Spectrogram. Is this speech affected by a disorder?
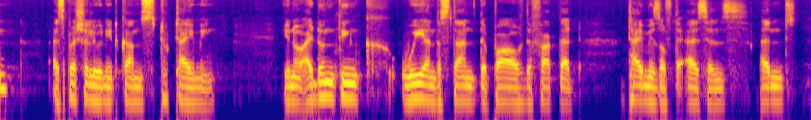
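No.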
